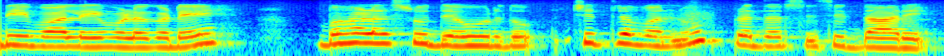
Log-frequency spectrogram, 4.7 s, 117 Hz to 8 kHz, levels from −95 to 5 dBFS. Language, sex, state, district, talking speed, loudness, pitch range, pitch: Kannada, female, Karnataka, Bidar, 75 wpm, -17 LUFS, 245-315 Hz, 260 Hz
